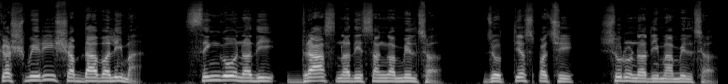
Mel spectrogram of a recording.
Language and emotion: Nepali, neutral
